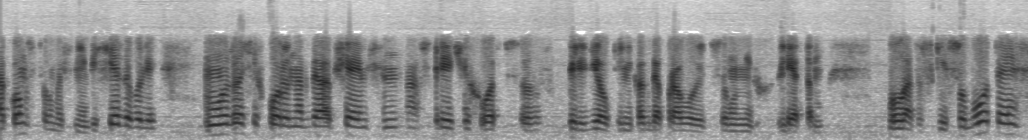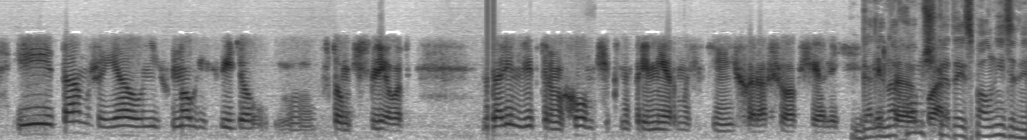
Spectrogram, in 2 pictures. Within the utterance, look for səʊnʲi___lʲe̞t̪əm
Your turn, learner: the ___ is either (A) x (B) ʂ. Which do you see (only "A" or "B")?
A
